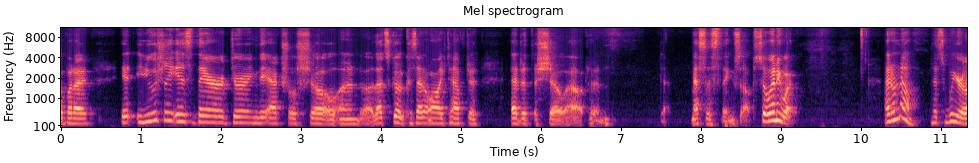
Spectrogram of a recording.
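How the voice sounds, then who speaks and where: An older woman, a criminal profiler, hosting a casual livestream from a small room at home, talking into a webcam. She rambles, interrupts herself and laughs easily, and her voice is a little hoarse. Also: fairly low pitch. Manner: chatty, rambling, self-interrupting, quick to laugh. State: hoarse, clearing throat.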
